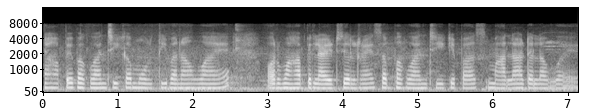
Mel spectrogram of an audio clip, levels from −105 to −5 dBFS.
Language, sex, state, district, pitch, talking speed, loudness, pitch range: Hindi, female, Jharkhand, Sahebganj, 190 Hz, 210 wpm, -18 LUFS, 185-195 Hz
